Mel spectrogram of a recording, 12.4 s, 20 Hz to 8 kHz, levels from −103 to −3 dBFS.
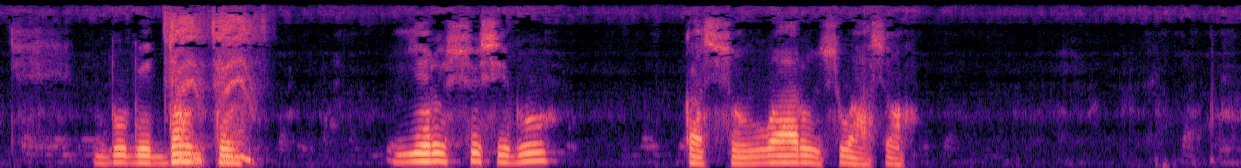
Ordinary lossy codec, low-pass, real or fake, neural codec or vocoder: MP3, 32 kbps; 7.2 kHz; fake; codec, 24 kHz, 6 kbps, HILCodec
